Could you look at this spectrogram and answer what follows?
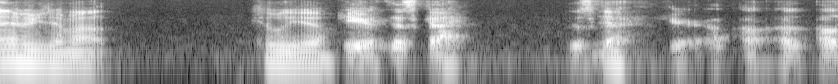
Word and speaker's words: Kaleo: Oh, man, I'm gonna mispronounce this. K-Leo. Yeah, I know what you're talking about. Yeah, Kaleo.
